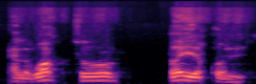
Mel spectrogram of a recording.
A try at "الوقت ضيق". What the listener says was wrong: But let me hear the ya, and it has a shadda on it and it has a kasra. Ya, shadda, kasra. ضيق. الوقت ضيق.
